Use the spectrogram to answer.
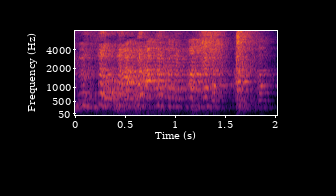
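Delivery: a high burst of real laughter; laughing at the punchline. Real, not acted.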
